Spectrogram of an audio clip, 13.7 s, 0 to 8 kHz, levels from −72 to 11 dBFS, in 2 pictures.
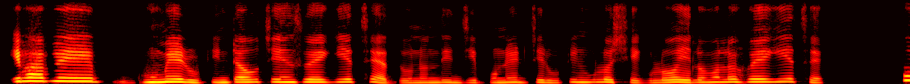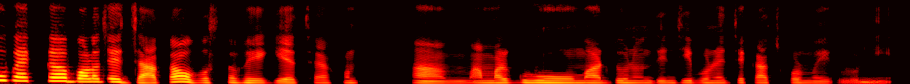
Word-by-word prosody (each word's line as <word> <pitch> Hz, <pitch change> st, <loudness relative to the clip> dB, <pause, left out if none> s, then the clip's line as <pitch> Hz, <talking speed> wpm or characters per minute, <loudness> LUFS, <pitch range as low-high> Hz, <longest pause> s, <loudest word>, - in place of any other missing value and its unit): এভাবে 320 Hz, 0 st, +5 dB, 0.2 s
এব 290 Hz, -, -2 dB, 0.3 s
ঘুমের 235 Hz, +4 st, +6 dB
রূটিনটাও 205 Hz, +3 st, -1 dB
চেঞ্জ 230 Hz, -1 st, +2 dB
হয়ে 230 Hz, -1 st, +2 dB
গিয়েছে। 245 Hz, 0 st, -4 dB, 0.2 s
দৈনন্দিন 195 Hz, +3 st, -6 dB
জীবনের 195 Hz, +3 st, -6 dB
যে 215 Hz, -, -6 dB
রুটিনগুলো 220 Hz, +4 st, -5 dB
সেগুলোও 190 Hz, +1 st, -5 dB
এলোমেলো 225 Hz, +3 st, -2 dB
হয়ে 255 Hz, 0 st, +1 dB
গিয়েছে। 260 Hz, -5 st, -6 dB, 0.6 s
খুব 400 Hz, -1 st, +4 dB
একটা 335 Hz, 0 st, +1 dB, 0.2 s
বলা 275 Hz, 0 st, +7 dB
যায় 255 Hz, -4 st, +3 dB
যাতা 175 Hz, +8 st, +2 dB
অবস্থা 190 Hz, +1 st, -11 dB
হয়ে 180 Hz, -2 st, -3 dB
গিয়েছে 160 Hz, -1 st, -7 dB
এখন 170 Hz, +2 st, -16 dB, 0.5 s
আম 155 Hz, -1 st, -4 dB, 0.2 s
আমার 170 Hz, +1 st, -4 dB
ঘুম 185 Hz, -1 st, -2 dB
আর 165 Hz, -, -3 dB
দৈনন্দিন 170 Hz, -1 st, -10 dB
জীবনের 170 Hz, -1 st, -11 dB
যে 180 Hz, -, -10 dB
কাজকর্ম 170 Hz, 0 st, -11 dB
এগুলো -, -, -21 dB
নিয়ে। -, -, -19 dB
200 Hz, 150 wpm, -20 LUFS, 175-235 Hz, 0.6 s, বলা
